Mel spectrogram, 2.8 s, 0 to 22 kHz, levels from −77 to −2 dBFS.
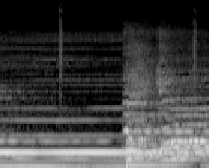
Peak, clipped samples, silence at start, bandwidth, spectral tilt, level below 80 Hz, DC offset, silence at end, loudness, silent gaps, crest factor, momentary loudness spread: -4 dBFS; under 0.1%; 0 s; 10.5 kHz; -7.5 dB/octave; -28 dBFS; under 0.1%; 0 s; -17 LUFS; none; 12 dB; 2 LU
